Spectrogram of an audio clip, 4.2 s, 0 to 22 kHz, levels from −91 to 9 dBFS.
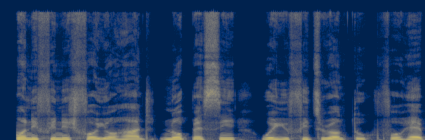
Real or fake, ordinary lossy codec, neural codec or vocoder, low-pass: real; none; none; none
